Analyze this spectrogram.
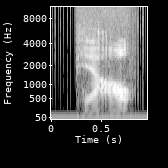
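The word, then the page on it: piao: tone 3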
